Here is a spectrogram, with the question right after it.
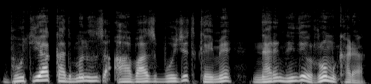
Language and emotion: Kashmiri, fearful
